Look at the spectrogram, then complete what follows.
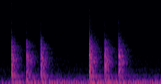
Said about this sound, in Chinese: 哎。大概总会让我在这里过夜吧。小克劳斯想着，走了过去，敲了敲门。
